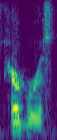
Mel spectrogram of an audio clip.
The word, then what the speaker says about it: Kerberos: And yeah, I mean with the it's Kerberos though, if you're pronouncing the hard C, like Julius Caesar Cicero, whatever.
